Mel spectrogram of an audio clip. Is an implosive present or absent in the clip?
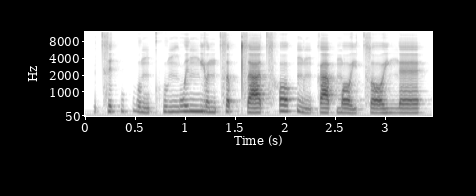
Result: absent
